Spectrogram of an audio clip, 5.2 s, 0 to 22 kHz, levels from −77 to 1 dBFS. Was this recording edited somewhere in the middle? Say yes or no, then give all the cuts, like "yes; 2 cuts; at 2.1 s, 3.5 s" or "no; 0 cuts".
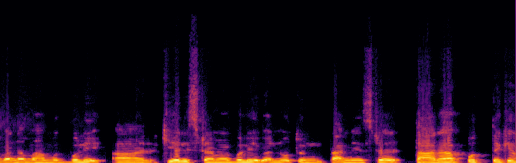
yes; 2 cuts; at 1.1 s, 4.1 s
